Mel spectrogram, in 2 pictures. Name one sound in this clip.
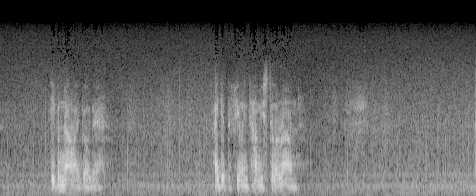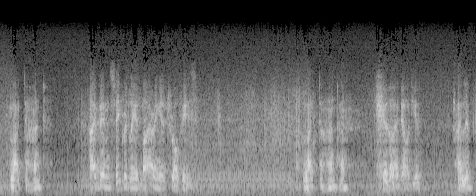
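A young man answers in a quiet, serious voice nearby.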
